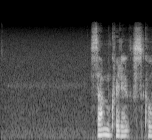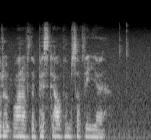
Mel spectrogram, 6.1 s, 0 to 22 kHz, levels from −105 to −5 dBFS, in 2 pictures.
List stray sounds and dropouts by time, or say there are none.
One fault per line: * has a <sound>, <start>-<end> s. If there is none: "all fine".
all fine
